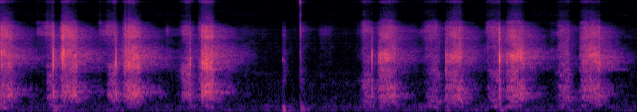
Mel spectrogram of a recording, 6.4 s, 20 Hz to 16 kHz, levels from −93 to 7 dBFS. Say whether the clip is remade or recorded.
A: remade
